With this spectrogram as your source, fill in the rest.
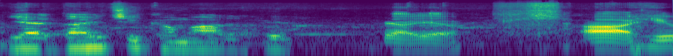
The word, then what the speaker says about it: Daichi Kamada: stitch and how much um how do you pronounce kamada daishi kamada yeah daichi kamada yeah yeah yeah uh he was very good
